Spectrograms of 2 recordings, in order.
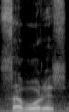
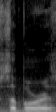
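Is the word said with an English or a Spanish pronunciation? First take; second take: Spanish; English. First: The word is said with a Spanish pronunciation. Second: The word is said with an English pronunciation. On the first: The speaker calls it right. "that's how you say it" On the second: The speaker calls it wrong. "in English"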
